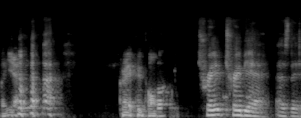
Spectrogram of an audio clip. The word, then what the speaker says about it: Grey Poupon: I did Google it, and I will say your pronunciation is very much as I would have said it myself. Maybe slightly shorter on the final vowel, but yeah.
